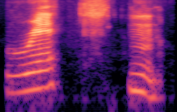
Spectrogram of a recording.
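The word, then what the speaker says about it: rhythm: que é dan nada esse primeiro h a gente esquece com ele o y vai ter um som de i então re mas tem um th e esse th a minha língua tem que vir no meio dos dentes e depois um M portanto os lábios vão ter que encostar então RM RM RM ok Fica bem natural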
